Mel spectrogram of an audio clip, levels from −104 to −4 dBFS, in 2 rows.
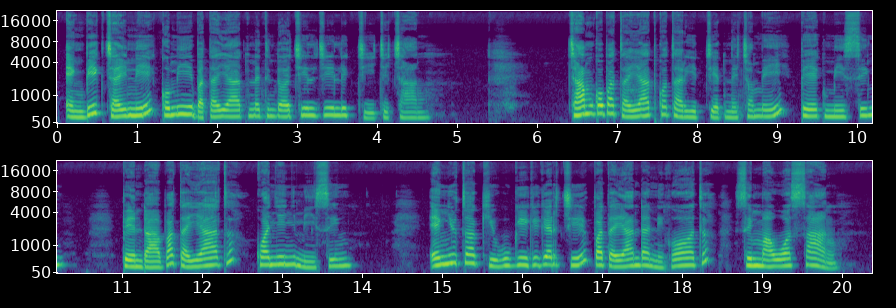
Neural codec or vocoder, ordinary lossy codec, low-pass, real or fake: vocoder, 44.1 kHz, 128 mel bands every 256 samples, BigVGAN v2; none; none; fake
